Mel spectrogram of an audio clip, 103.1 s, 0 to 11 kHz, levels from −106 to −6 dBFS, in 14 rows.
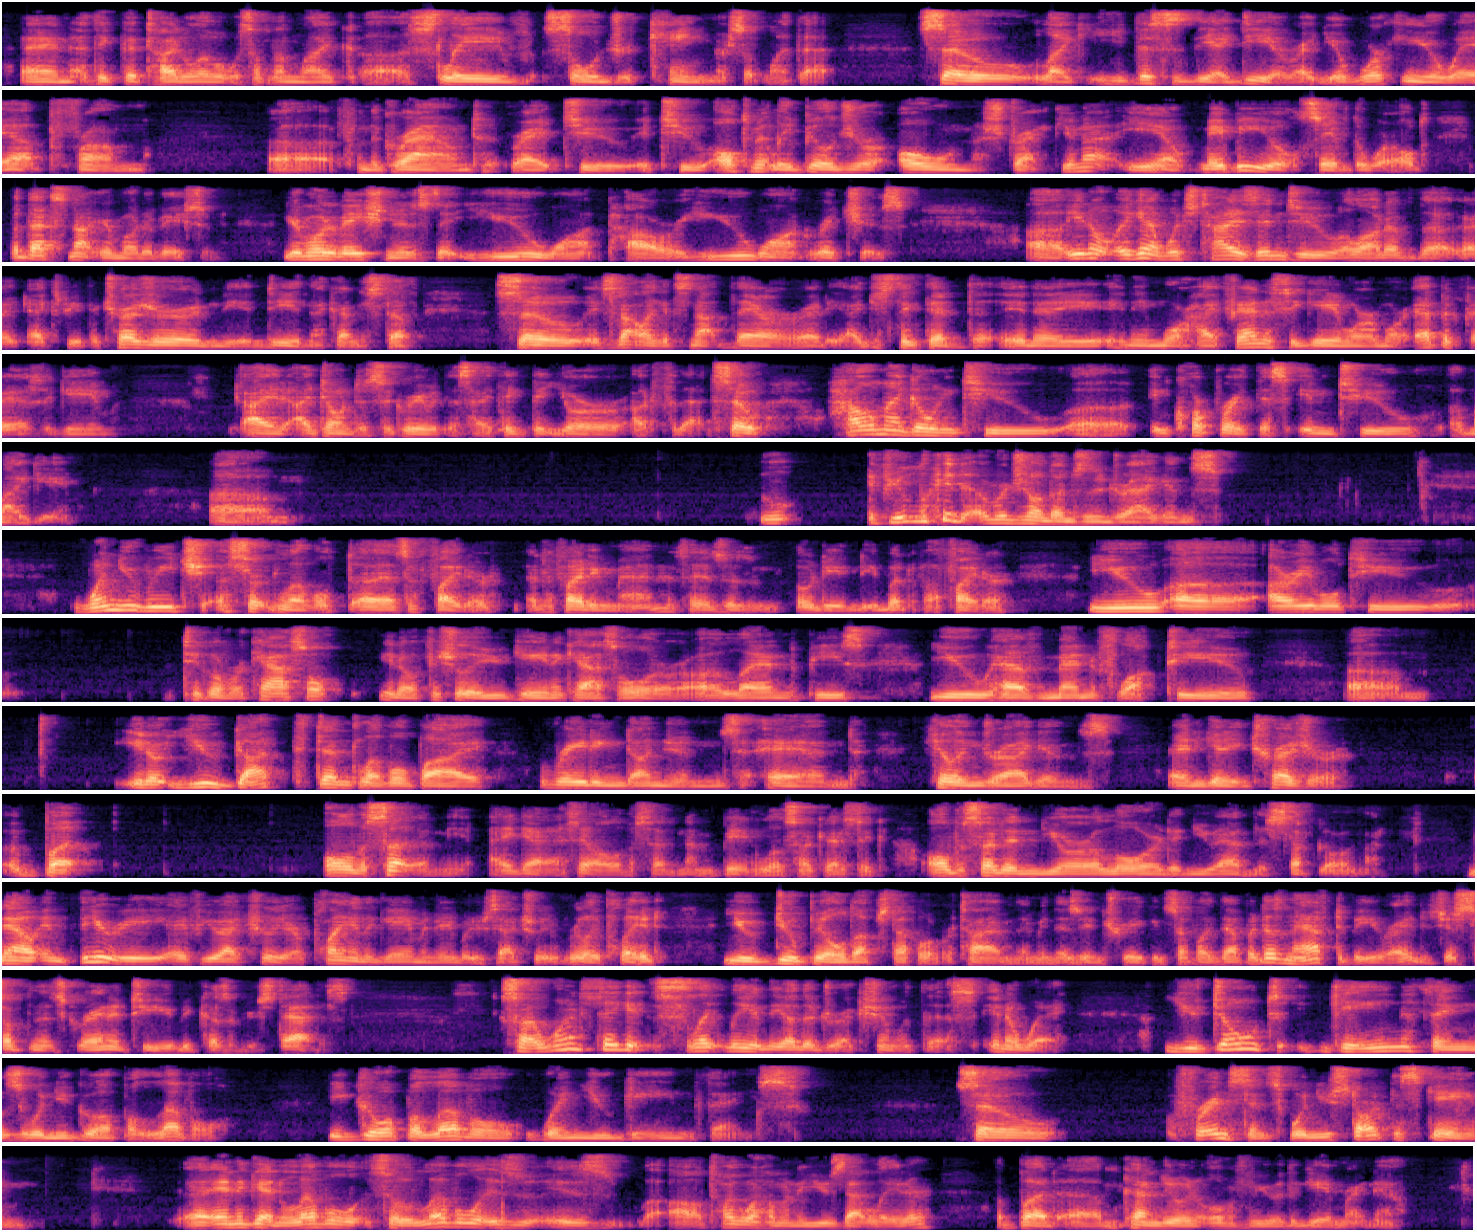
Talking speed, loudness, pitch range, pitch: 215 wpm, -24 LUFS, 95-135 Hz, 105 Hz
